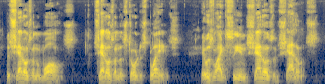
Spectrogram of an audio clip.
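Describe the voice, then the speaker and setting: Narrating his own audiobook from a script, a man tells the story dramatically and descriptively. His low-pitched voice has vocal fry and a somewhat bright quality.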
